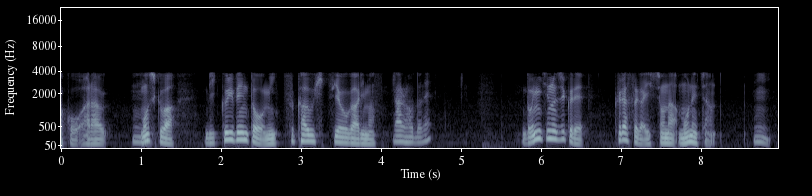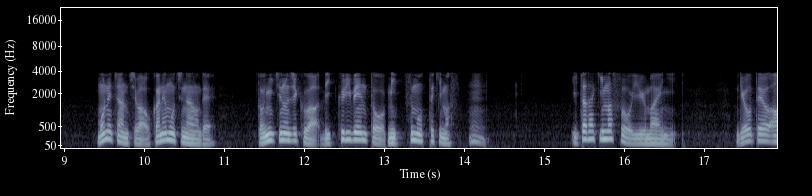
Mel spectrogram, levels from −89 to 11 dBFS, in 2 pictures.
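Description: No technical faults can be heard anywhere in the speech recording, and the signal stays steady and continuous throughout.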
